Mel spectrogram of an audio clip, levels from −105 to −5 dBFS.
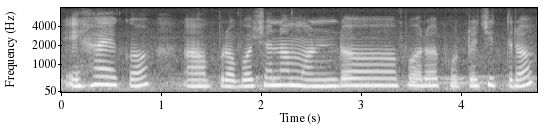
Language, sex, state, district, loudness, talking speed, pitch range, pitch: Odia, female, Odisha, Sambalpur, -12 LUFS, 90 wpm, 230-260 Hz, 245 Hz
